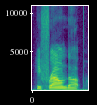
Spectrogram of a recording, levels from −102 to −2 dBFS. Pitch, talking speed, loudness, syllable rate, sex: 195 Hz, 190 wpm, -15 LUFS, 5.3 syllables/s, female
